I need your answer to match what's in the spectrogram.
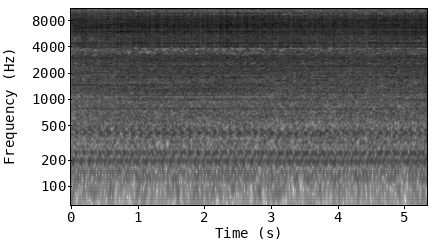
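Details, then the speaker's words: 2006 Lexus ES330 3.3 3MZ-FE V6 at idle; a harsh metal-on-metal rasp that was traced to the alternator returned after belt work, caused by a wrong-size upper bracket bolt to the engine torque mount left loose. Loose alternator bracket bolt. "I discovered that the upper bracket bolt that linked the alternator to the torque mount of the engine was the wrong size, and as a result wa"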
